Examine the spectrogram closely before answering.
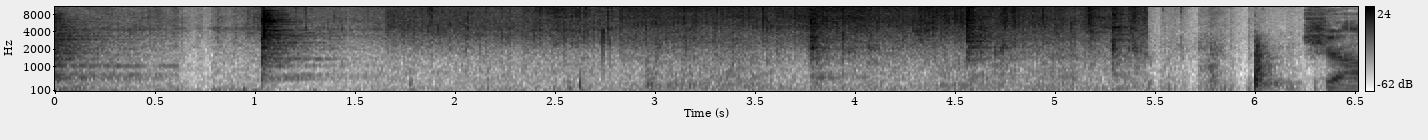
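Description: Meat sizzles loudly on a hot grill.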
